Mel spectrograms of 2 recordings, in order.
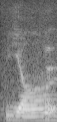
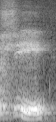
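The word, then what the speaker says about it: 四: Well, the numbers are good examples, because the number 4 in Japanese, Yon. it can be yon or shi.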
